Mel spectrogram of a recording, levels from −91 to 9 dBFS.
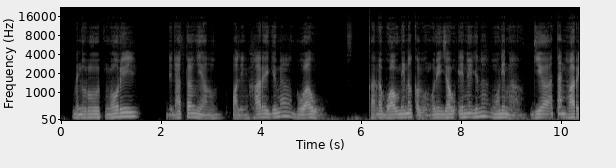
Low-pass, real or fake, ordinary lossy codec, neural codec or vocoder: none; fake; none; codec, 44.1 kHz, 1.7 kbps, Pupu-Codec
